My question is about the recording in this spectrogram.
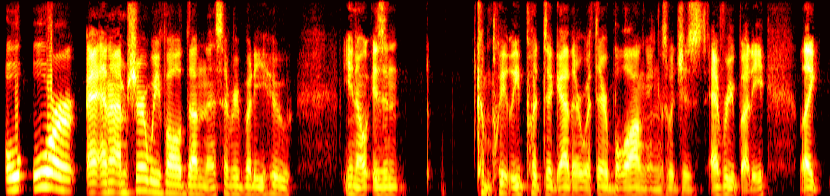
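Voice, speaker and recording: Man, podcast co-host, casual, hesitant, thoughtful, medium pitch, dry sound. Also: no echo. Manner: hesitant, thoughtful, quick asides. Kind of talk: casual sports podcast chat.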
